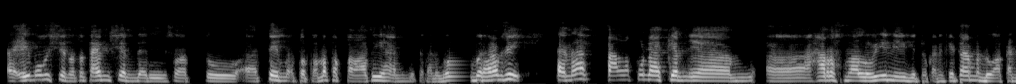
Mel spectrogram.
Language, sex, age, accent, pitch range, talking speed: Indonesian, male, 20-39, native, 150-195 Hz, 155 wpm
